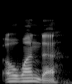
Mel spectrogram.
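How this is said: It is said in a mocking London accent. It imitates how someone else said it.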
